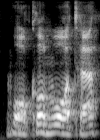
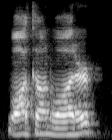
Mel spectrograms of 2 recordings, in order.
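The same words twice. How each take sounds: First: It is said in an imitated English accent. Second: It is said in the speaker's own American accent.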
